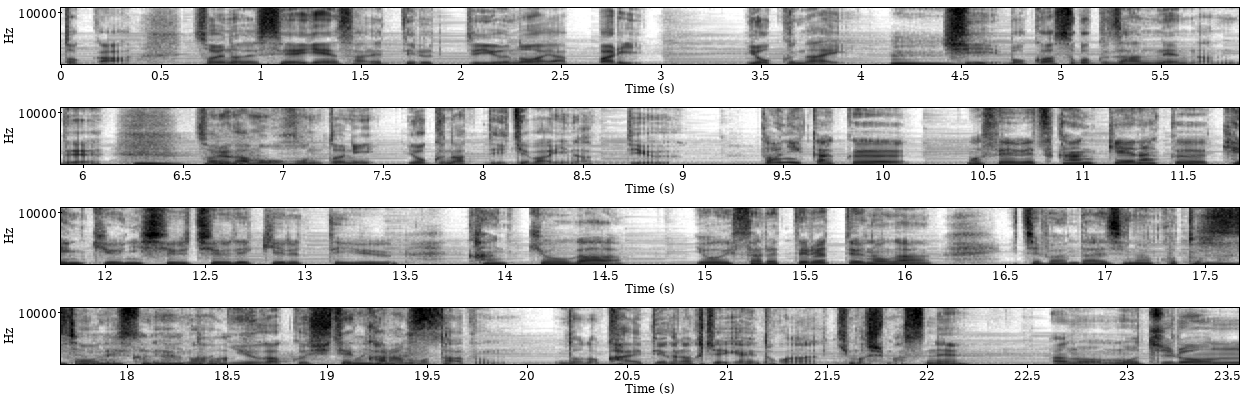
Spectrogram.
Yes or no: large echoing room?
no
